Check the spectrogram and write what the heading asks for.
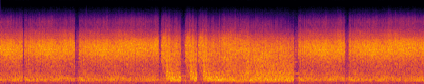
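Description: Explosion sound effects on a film soundtrack, blasts running together into one dense, continuous noise. It drops out briefly several times, at about half a second, a second and a half, three to four seconds, six and seven seconds in.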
